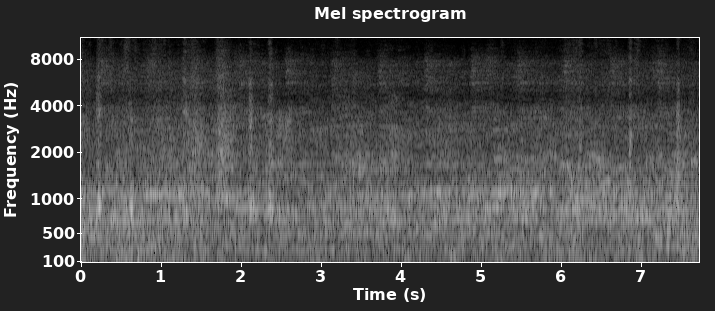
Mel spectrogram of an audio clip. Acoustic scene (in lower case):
cafe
